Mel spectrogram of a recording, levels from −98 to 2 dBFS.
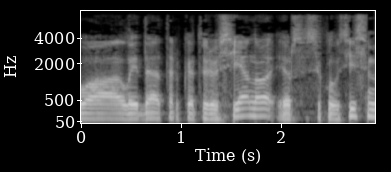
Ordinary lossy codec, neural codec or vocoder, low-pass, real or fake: MP3, 32 kbps; none; 7.2 kHz; real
